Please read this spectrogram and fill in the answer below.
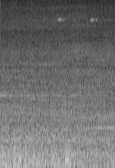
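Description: Motorcycle riding along a road: steady engine running and road noise as a low rumble.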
